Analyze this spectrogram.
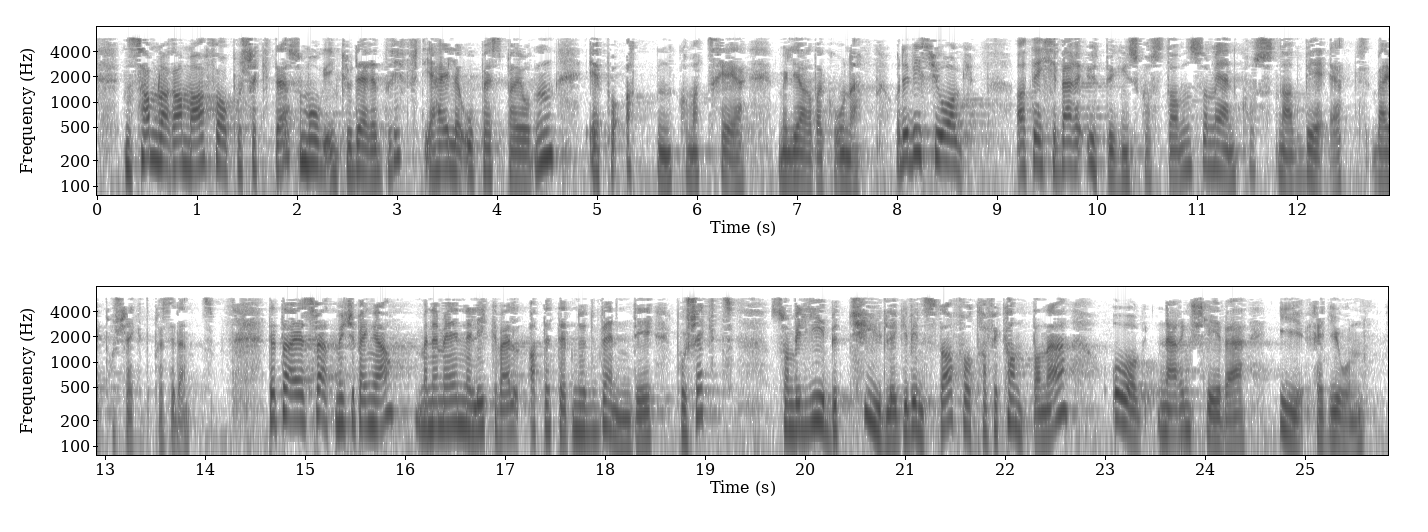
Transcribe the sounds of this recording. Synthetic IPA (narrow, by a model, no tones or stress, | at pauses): d̪̥ɛnsɑmləɾɑmːəfɔɾpʰʁʊʂɛkt̪əsɔmoːɡɪŋkʰlʉd̪eːɾəd̪ɾɪft̪ɪ̰ɦæɪləʔuːpɛɛspʰæɾɪuːd̪n̩ʔɛpʰɔʔɑt̪n̩kʰɔmɑt̪ʰʁeːmɪlɪɑʁd̪əkʰʁuːnə̰ɾɔd̪ɛʋiːsəjʊoːɡɑt̪̚d̪ɛɪçːəbæːɾəʔʉːt̪̚bʏɡɪŋskʰɔst̪nɑd̪n̩sɔmɛɾɛɪnkʰɔst̪nɑd̪ʋɛʔɛt̪ʋæɪpʰɾʊʂɛkt̪pʰʁɛsɪd̪ɛ̰nt̪d̪̥ɛt̪ːəɛsʋæːʁt̪mʏçəpɛŋːəɾmɛnjæɪmæɪnəliːkəʋɛlɑt̪̚d̪ɛt̪ːæɛɛt̪nœd̪ʋɛnd̪ɪpʰʁʊʂɛkt̪sɔmʋɪljiːbət̪ʰyːd̪əlɪɡəʋɪnst̪əɾfɔʁt̪ʰɾɑfɪkʰɑnt̪ənə | ʔoːɡnæːɾɪŋsliːʋəɪɾɛɡɪuːnn̩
